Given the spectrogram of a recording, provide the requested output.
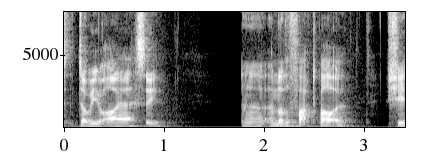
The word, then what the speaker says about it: Weyes: But it's Wise.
